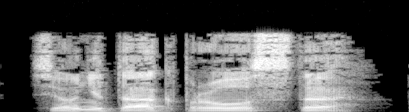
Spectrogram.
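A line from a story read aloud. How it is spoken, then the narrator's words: Drawling. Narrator (Russian): протянул Кирилл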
